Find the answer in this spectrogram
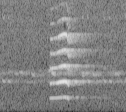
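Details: Stygian owl in Ecuador gives a single short, clear call with a rich harmonic, slightly nasal tone, lasting about a quarter second, over steady high insect trilling.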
